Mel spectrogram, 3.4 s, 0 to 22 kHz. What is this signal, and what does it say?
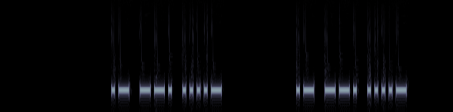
Morse code, heard as a keyed tone, about 46 wpm, 690 Hz. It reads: AG4 AG4
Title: USA Call Sign Prefixes - Repeated 2x - 45wpm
